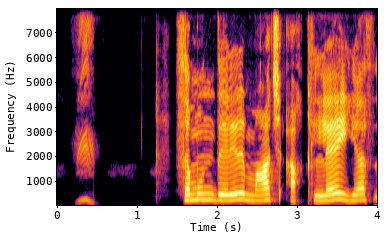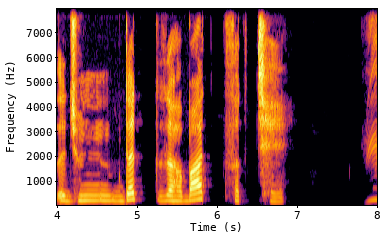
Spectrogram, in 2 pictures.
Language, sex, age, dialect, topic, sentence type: Magahi, female, 18-24, Northeastern/Surjapuri, agriculture, statement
